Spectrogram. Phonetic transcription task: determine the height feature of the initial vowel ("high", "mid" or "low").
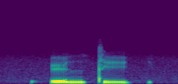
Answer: mid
